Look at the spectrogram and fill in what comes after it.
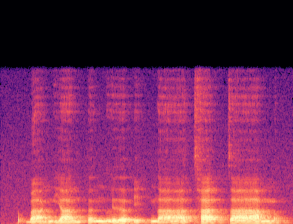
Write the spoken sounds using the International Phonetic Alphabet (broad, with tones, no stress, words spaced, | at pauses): ɓa˨˩˨ŋ ja˧nʔə˨˩ŋ lɨ˧˥ə̯ʔi˨˩k̚naː˨˩˦ t̪ʰa˦˥t̚t̪a˧˥m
